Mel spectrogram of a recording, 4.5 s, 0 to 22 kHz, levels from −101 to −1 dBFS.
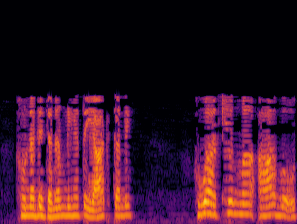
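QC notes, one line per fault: Throughout: AAC compression, likely the cause of the heavy damage. The speech is dull and smeared, with nothing above 3.8 kHz and a warbling, fizzy texture on sibilants, which fits a very low bitrate around 8 kbps. A spectrogram shows a hard ceiling at 3.8 kHz.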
